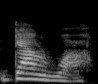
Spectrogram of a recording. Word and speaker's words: gallois: Le gallois. So think about the number 3, toi and poisson, that wa sound when we have oi.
